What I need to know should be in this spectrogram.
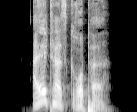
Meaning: age group
- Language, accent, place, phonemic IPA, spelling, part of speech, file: German, Germany, Berlin, /ˈaltɐsˌɡʁʊpə/, Altersgruppe, noun, De-Altersgruppe.ogg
